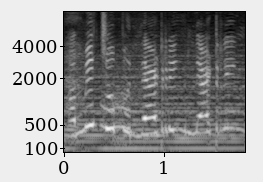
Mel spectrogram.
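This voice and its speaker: A woman's voice: extremely high pitch, brisk, music in the background. A woman playing an exasperated young wife in a comedy film, scolding and impatient.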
